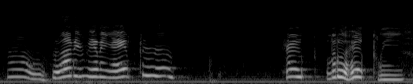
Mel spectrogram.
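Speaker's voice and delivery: high, muffled plea from inside a coffin. Acted. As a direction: call out for help through a closed lid. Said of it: "You hear a muffled voice inside saying".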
